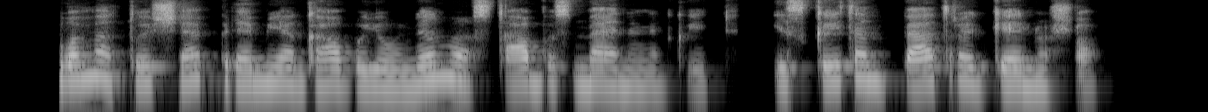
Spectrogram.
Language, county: Lithuanian, Kaunas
